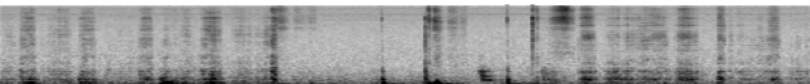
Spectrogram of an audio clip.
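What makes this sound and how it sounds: The steel nib of a red fountain pen, held in a hand, scratches steadily across a flat, thin sheet of white paper while writing cursive text. Short rasping, scratchy strokes come in uneven bursts, with bright, crisp scratch accents over a soft, low rubbing body. There are brief quiet gaps between strokes.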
